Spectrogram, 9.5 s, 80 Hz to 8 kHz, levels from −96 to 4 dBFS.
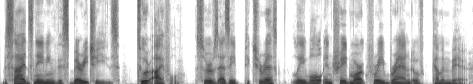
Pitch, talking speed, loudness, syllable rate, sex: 115 Hz, 120 wpm, -21 LUFS, 4.1 syllables/s, male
